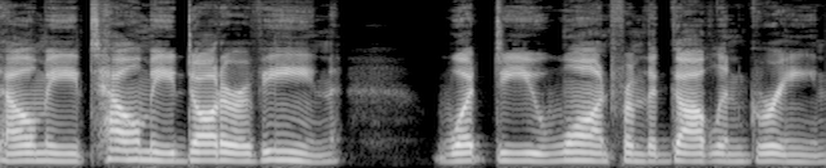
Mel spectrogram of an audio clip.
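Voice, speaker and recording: In a put-on character voice, a woman speaks at a fairly low pitch with monotone, flat intonation. Her pace is fairly slow with long, frequent pauses, on a very clean recording with a silent background. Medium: read story. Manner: sly, teasing.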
